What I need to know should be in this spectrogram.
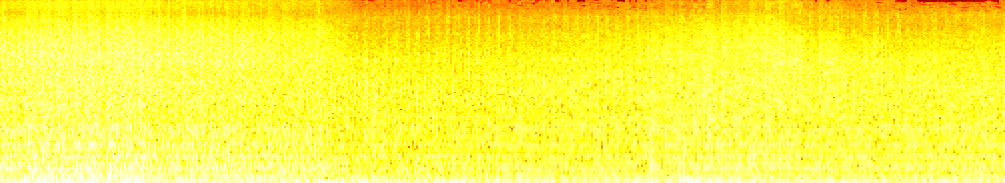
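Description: A propeller engine drones loudly and steadily.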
